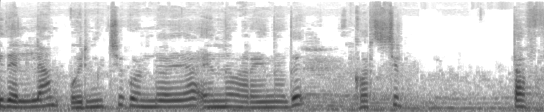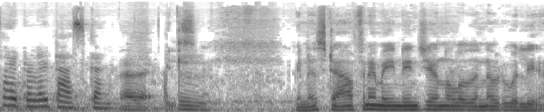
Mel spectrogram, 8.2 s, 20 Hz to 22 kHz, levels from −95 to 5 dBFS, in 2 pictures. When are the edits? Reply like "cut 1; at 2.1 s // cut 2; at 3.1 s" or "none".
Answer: cut 1; at 5.3 s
